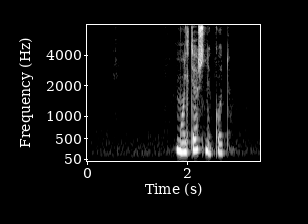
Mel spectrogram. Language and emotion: Russian, neutral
